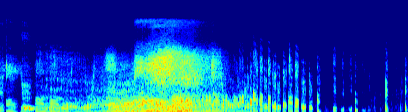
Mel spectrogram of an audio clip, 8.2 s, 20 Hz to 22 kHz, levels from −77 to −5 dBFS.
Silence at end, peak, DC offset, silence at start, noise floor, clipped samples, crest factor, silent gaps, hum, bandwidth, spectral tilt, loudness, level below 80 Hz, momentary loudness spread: 0.05 s; -8 dBFS; under 0.1%; 0 s; -62 dBFS; under 0.1%; 20 dB; none; none; 11.5 kHz; -5.5 dB/octave; -27 LUFS; -38 dBFS; 23 LU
